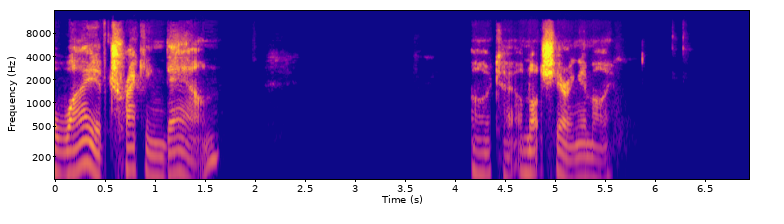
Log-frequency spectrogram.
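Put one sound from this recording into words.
A man speaks with animation over an online call, in two short bursts.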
